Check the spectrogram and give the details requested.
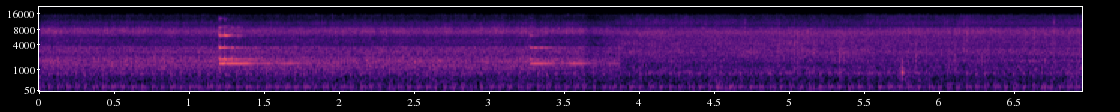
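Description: Papaya leaves and pork stir-frying in a pan, sizzling steadily. Two ringing clinks sound against the pan, about a second in and again around three seconds in.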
